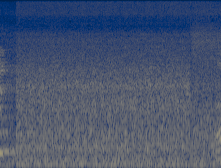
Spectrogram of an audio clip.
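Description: Fountain in Hong Kong Park, its water pouring in a loud, steady, close wash with no other sound over it.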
